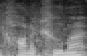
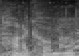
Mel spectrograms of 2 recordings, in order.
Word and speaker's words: Hanakoma: And the other part is, one time I say Hanakuma instead of Hanakoma, and I'm like, man, did I just have a Danganronpa slip?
